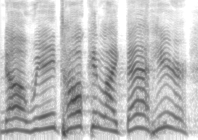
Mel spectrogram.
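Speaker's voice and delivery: slow, loud, firm correction; firm rebuke. Retold or imitated. Preacher correcting cussing kids, slow loud rebuke. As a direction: lay down the rule slowly. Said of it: "And I'm like".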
